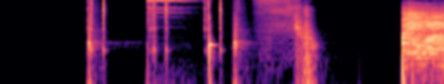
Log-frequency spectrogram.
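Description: Sound effects of a subscribe-button animation: two quick mouse clicks, a short bell ding about one and a half seconds in, three more clicks, and a brief swish near three seconds.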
